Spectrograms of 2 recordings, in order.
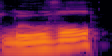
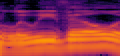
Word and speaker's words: Louisville: is the movie that taught me how to pronounce Louisville, because there's a whole bit on the plane where he's saying Louisville and she's saying Louisville.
